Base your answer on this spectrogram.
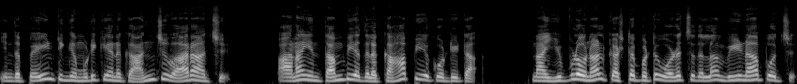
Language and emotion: Tamil, sad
